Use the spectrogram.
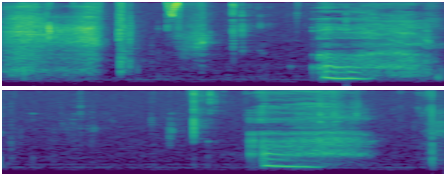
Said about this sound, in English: Your girlfriend will always clean the last bit of spunk right off your cock. And slurp it off the mirror.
